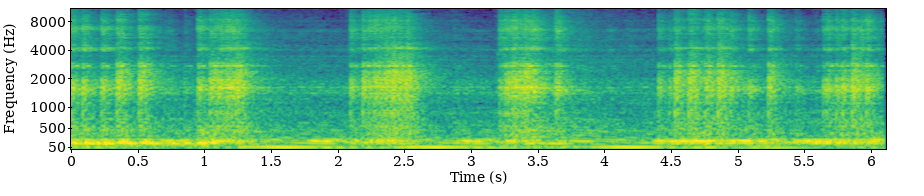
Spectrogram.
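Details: Yamaha RX King two-stroke after repairs for compression loss (worn right crankshaft seal and O-ring, resurfaced block, fixed head leak), test start while tuning air screw: crisp revs rising and falling in bursts about every second, settling cleanly; healthy.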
